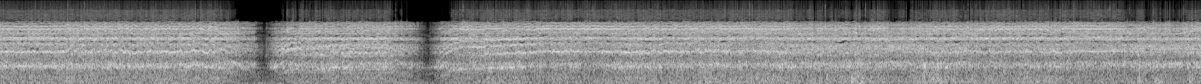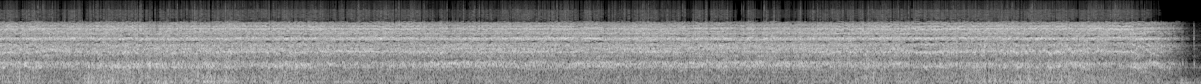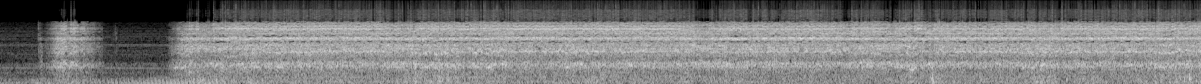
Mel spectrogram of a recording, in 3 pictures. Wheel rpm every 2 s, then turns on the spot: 210, 150, 150, 220, 220, 230, 230, 230, 230, 230, 230, 200, 20, 170, 230, 230, 230, 230.
none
